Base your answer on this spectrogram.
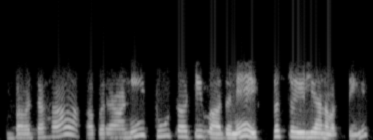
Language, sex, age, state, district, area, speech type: Sanskrit, female, 18-30, Kerala, Thrissur, urban, conversation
